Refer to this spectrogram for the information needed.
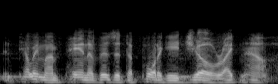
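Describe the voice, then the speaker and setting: A man's voice: lowish voice, steady tone, fairly quick, close to an everyday voice. An actor playing a blunt, slangy, hot-headed young waterfront man with a decent heart in a 1940s radio drama. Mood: disbelieving. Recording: dull 1940s radio recording.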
